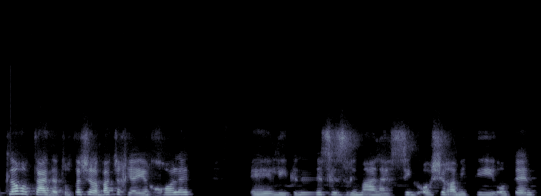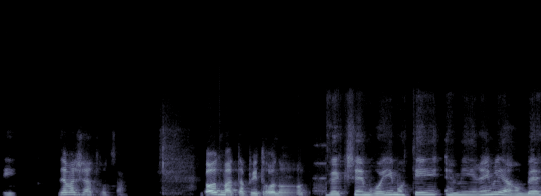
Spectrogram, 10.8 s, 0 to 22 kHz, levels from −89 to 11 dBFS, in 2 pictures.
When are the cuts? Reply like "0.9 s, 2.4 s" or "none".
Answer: 7.4 s, 8.7 s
